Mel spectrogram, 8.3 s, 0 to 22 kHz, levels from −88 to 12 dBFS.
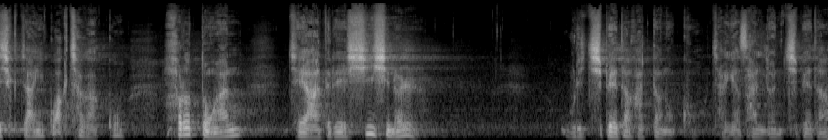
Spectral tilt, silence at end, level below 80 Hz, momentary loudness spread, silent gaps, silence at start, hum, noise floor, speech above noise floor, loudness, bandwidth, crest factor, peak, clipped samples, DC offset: -1 dB/octave; 0 s; -76 dBFS; 23 LU; none; 0 s; none; -60 dBFS; 37 dB; -19 LUFS; 19.5 kHz; 24 dB; 0 dBFS; under 0.1%; under 0.1%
